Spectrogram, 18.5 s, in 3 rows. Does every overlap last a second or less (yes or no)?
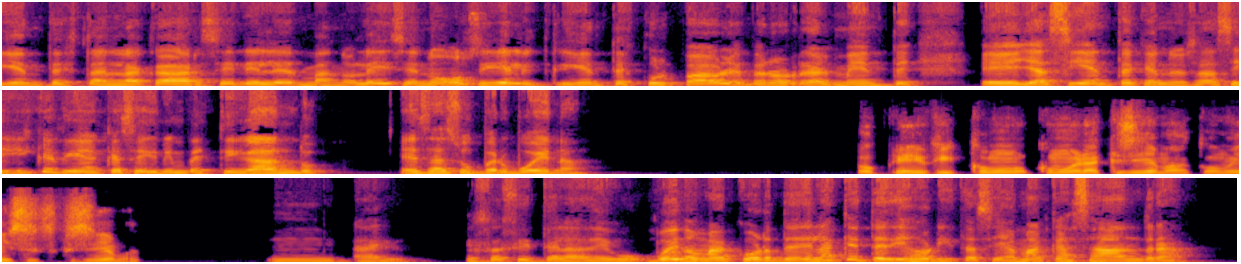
yes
